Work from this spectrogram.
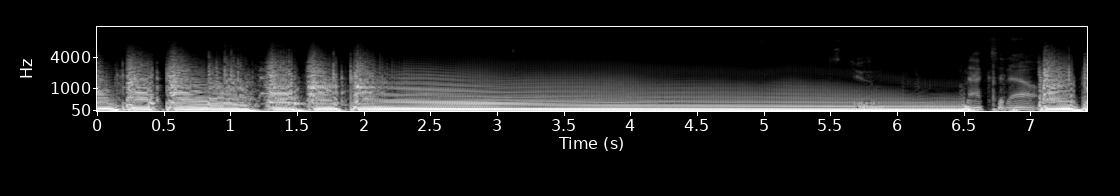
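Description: A bass guitar played through a Solodallas Bass-X overdrive pedal on the low strings: a few quick plucked notes, then one long gritty note sustaining and slowly decaying, followed by more picking.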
